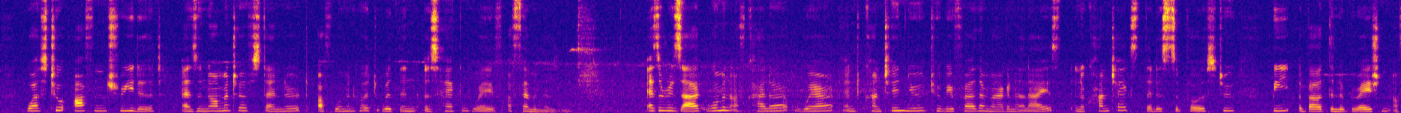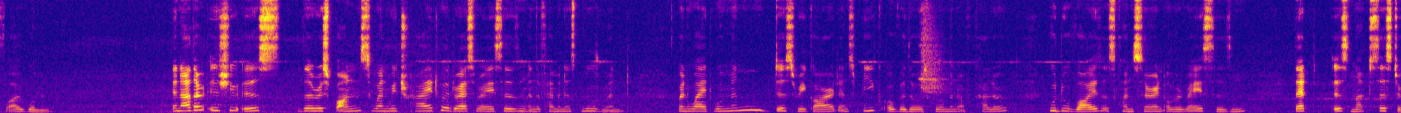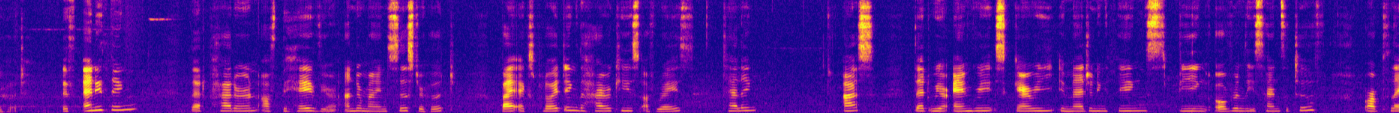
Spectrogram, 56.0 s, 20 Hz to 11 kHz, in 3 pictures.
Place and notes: The reading group Decol_IfKiK was distinguished by the fact that they read different narratives in certain places in Berlin, which for many represent an unknown connection with German colonialism. Places, houses, monuments receive new narratives for a more open discourse about our common colonial past.
at this site, the former News Agency for the Orient (NfO)
Shortly after the outbreak of the First World War in August 1914 was the following November, the founding of the News Office for the Orient (NfO) by the Foreign Office and the Politics Department in the Deputy General Staff. The stumbling block to founding the NfO was a proposal by the diplomat and archaeologist Max von Oppenheim. In order to weaken the enemy forces, especially the British and French, von Oppenheim proposed to stir up insurrection in the British and French colonies of the Near and Middle East.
